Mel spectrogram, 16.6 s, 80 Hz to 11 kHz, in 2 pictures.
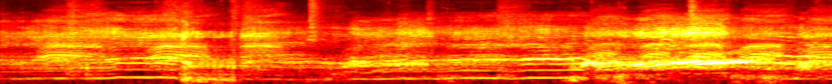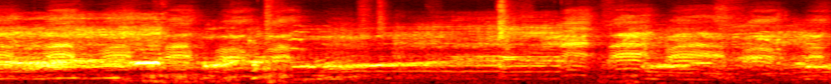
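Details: Two Tasmanian devils (Sarcophilus harrisii) at Tasmania Zoo on 18 June 2024 call at each other, trading harsh, rasping screeches and moaning growls back and forth.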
